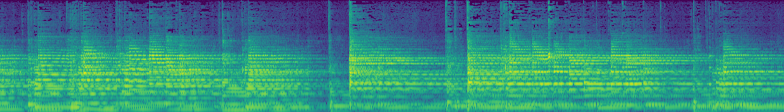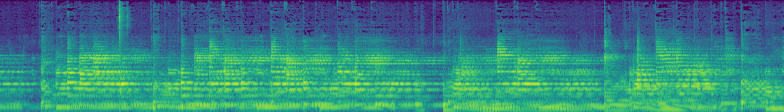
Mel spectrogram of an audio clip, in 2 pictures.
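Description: Gibson Les Paul Studio electric guitar played through the Bassman channel of a Fender Supersonic amp, with chorus and reverb from a pedalboard. He plays a run of chords and single notes, with short breaks about six, sixteen and twenty-four seconds in.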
